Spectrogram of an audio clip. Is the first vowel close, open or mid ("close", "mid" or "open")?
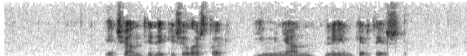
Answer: mid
